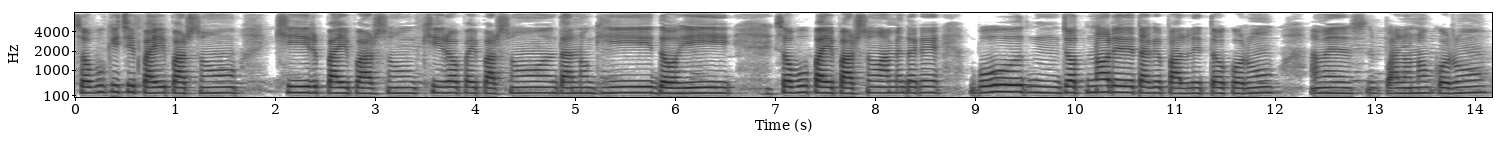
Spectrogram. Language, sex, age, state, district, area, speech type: Odia, female, 30-45, Odisha, Bargarh, urban, spontaneous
